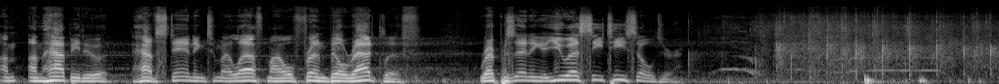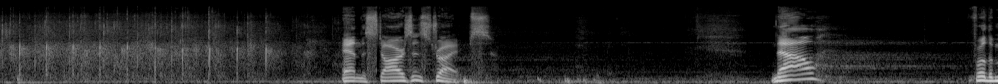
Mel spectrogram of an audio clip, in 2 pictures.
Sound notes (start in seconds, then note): 7.3 audience applauding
